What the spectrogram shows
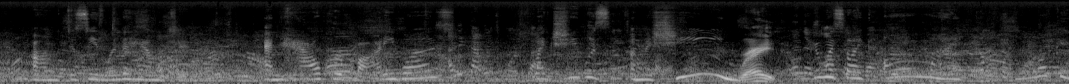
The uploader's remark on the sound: Live At Pittsburgh's Horror Realm Con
